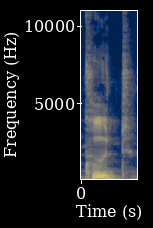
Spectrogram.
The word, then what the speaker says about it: could: Okay, the letter L is silent. La lettre L ici est une lettre muette. On ne dit pas could, but we say could.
